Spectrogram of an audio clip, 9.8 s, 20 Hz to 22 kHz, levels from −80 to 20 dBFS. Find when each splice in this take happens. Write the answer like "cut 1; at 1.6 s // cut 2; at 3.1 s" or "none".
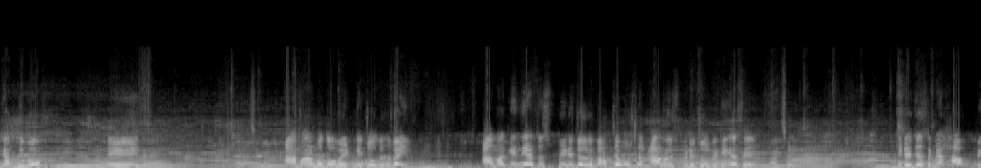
none

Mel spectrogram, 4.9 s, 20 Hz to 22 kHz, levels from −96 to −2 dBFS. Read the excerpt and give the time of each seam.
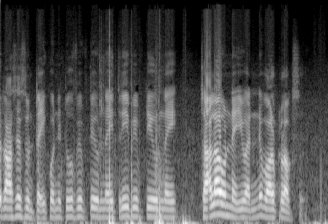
none

